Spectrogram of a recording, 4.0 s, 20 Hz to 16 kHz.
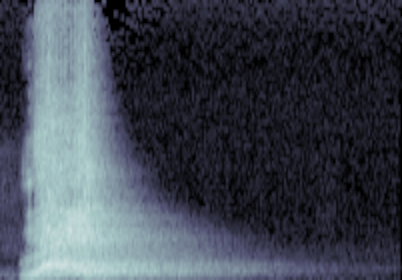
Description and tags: Monster shriek #1
I edited my voice with Audacity to sound like a monster. I added some reverb too.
